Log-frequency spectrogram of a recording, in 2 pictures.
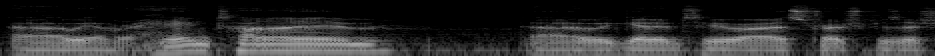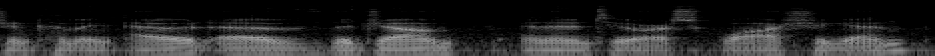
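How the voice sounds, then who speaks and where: A hoarse man talking through an animation tutorial in a relaxed, thinking-aloud way, with many fillers and restarts. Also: low-pitched, moderate pace, slight background noise. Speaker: animation instructor. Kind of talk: screen-recorded tutorial talk.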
